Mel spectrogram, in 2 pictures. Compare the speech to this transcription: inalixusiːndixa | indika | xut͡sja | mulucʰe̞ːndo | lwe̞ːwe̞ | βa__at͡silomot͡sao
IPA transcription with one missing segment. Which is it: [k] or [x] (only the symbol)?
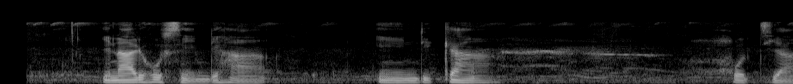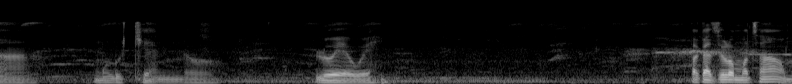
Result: k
